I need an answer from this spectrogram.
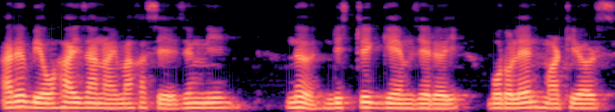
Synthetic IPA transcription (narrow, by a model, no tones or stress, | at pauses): aɾɯbewɦajzanajmakʰasezɯŋni | nɯdistɾik̚ɡemzeɾɯj | bɔdɔlendmatʰiɔɾs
